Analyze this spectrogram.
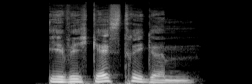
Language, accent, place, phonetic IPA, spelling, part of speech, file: German, Germany, Berlin, [eːvɪçˈɡɛstʁɪɡəm], ewiggestrigem, adjective, De-ewiggestrigem.ogg
- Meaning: strong dative masculine/neuter singular of ewiggestrig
